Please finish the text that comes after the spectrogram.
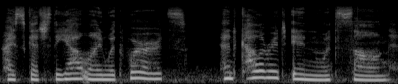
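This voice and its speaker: A woman playing a gentle, wistful young moon maiden in video game voice lines, soft-spoken, breathy and measured, telling stories with otherworldly calm. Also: fairly high pitch, a little hiss or hum, lightly acted. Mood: tender, wistful. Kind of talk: video game character voice lines, storytelling monologue.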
